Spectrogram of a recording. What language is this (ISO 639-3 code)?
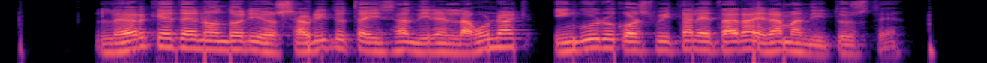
eus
